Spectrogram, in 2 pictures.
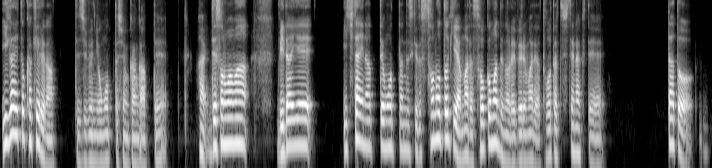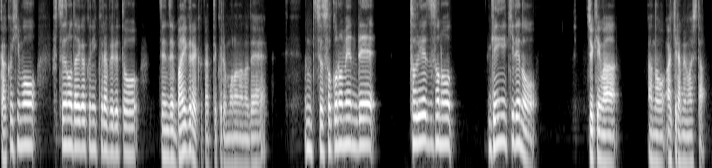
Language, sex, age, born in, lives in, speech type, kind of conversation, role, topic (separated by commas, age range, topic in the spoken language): Japanese, male, 20-24, Japan, Japan, conversation, podcast, guest, 自分らしい表現はどうやって見つけましたか？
